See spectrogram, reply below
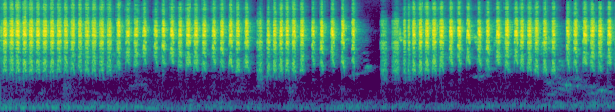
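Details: Village indigobird, a captive bird kept for a year in Bandung, West Java, Indonesia, in full song for training birds: a dense run of rapid buzzy high notes, repeated without break apart from one brief pause.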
